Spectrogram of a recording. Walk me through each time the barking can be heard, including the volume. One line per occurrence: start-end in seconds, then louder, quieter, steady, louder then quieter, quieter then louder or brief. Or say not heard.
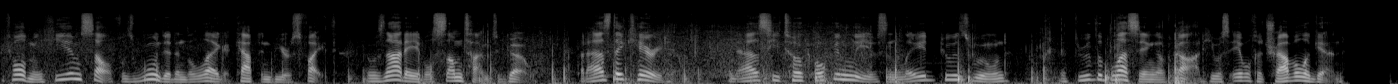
not heard.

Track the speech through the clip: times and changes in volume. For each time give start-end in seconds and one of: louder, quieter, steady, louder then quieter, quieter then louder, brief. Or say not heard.
0.0-13.4 steady.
